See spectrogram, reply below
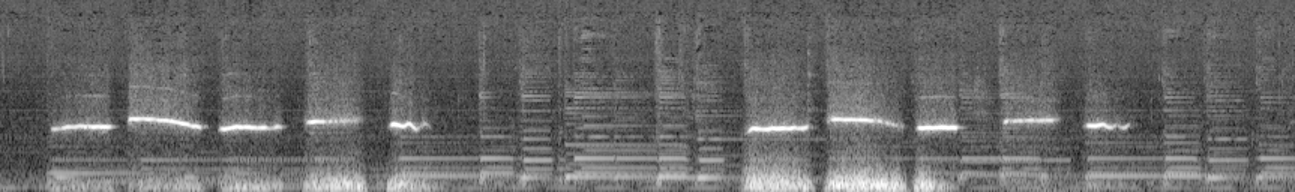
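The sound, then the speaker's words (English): A person whistles a gentle melody in short sustained phrases, clear, as the opening of a quiet song, over soft instrumental accompaniment with a steady low pulse; no one speaks. “Start with the whistle.”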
